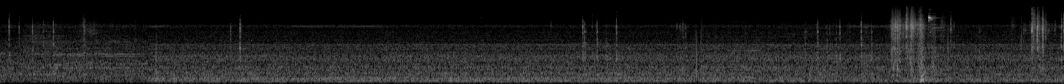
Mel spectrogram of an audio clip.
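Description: Steady background hum of a supermarket's frozen-food aisle, refrigerated cases and ventilation, with a faint thin high tone. Near the end a plastic food package crinkles as it is handled.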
